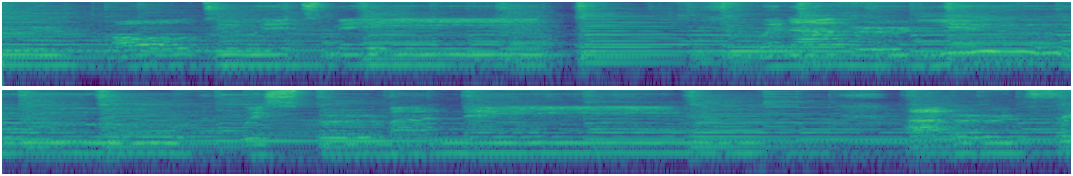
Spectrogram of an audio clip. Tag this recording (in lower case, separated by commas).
strum, music, guitar, acoustic guitar, musical instrument, plucked string instrument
